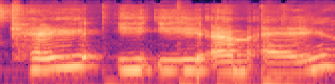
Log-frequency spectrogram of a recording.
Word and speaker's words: Kima: Kima, it's Keema.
